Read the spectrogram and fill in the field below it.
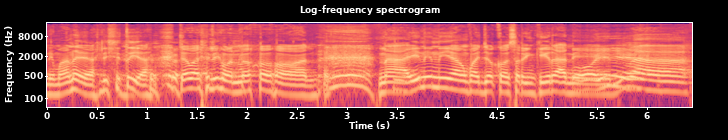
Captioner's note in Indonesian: berdehem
